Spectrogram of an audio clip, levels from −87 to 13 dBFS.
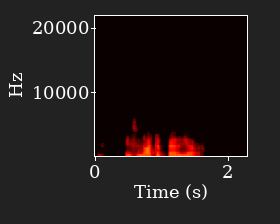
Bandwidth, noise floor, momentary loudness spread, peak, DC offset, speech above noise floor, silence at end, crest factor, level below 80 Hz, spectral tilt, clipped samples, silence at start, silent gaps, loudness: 7 kHz; -86 dBFS; 13 LU; -20 dBFS; under 0.1%; 44 dB; 0.7 s; 24 dB; -90 dBFS; -5.5 dB/octave; under 0.1%; 0.05 s; none; -41 LUFS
